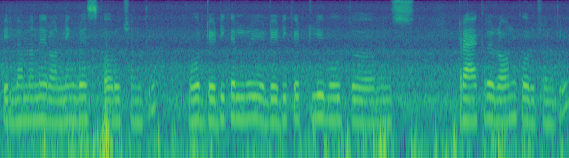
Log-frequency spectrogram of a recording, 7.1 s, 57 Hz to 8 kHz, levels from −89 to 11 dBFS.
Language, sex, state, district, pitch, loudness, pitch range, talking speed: Odia, female, Odisha, Khordha, 180 Hz, -16 LUFS, 175-190 Hz, 100 wpm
